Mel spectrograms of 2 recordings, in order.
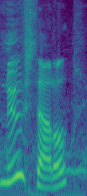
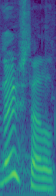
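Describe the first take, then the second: First: The first vowel is not a plain O. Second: The first vowel is a plain O sound. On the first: The speaker calls it wrong. "It's not nose tunnel" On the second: The speaker calls it right. "It's nose tunnel because it's an O"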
